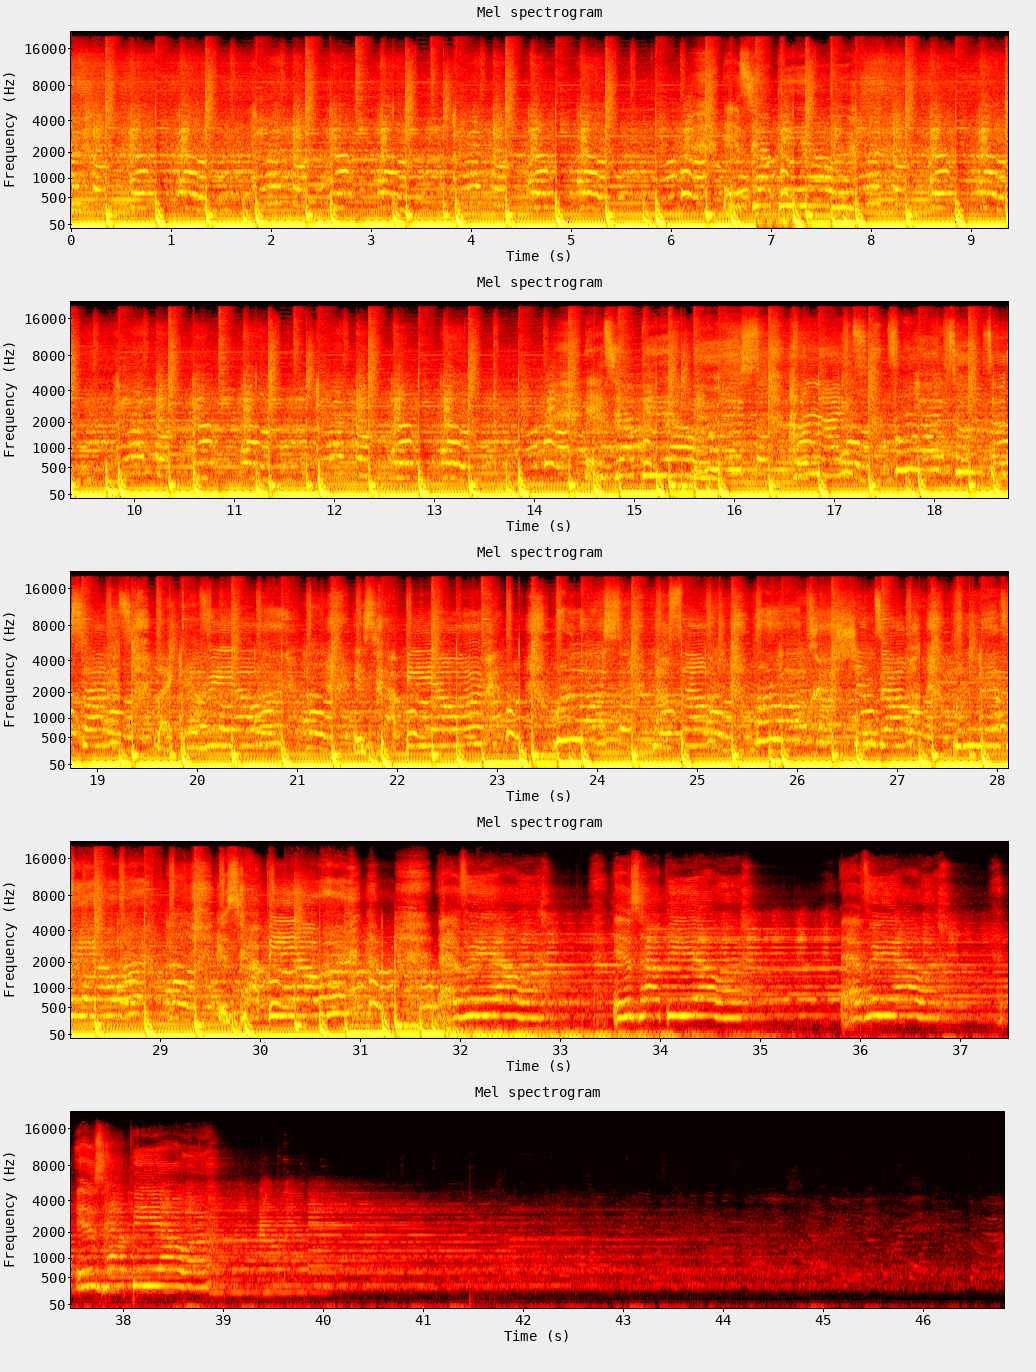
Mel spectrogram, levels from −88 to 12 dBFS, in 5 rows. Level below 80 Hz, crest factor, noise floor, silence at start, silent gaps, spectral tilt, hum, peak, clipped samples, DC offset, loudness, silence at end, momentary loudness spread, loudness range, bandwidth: -10 dBFS; 8 dB; -53 dBFS; 0 s; none; -3.5 dB/octave; none; 0 dBFS; under 0.1%; under 0.1%; -9 LUFS; 6.3 s; 10 LU; 10 LU; over 20 kHz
